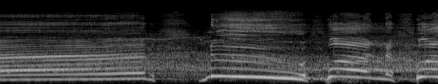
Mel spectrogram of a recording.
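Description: A male ring announcer's voice stretching one long, slowly rising syllable as he builds up to naming the winner, breaking off about a second and a half in, then a second drawn-out call that falls in pitch.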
